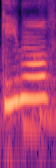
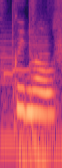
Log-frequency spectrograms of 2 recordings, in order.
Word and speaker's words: Guimauve: That's what Gimov means? Am I pronouncing that right?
